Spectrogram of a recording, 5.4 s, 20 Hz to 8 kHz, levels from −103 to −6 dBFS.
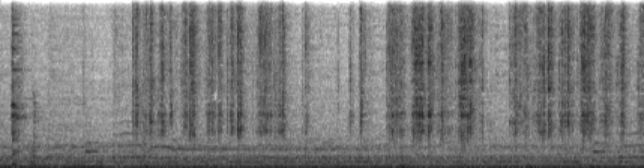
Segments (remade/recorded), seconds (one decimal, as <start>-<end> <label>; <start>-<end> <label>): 0.0-0.5 recorded; 0.5-1.0 remade; 1.0-5.4 recorded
